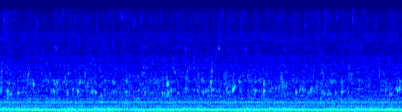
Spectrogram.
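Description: Aquarium water trickling and bubbling steadily, as from the tank's circulating water, over a low steady hum.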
